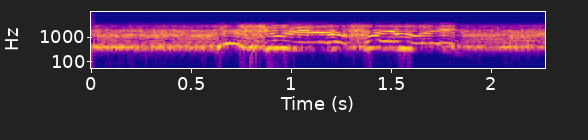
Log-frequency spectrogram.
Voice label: eng player friendly fire mood high, speech eng; War Thunder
